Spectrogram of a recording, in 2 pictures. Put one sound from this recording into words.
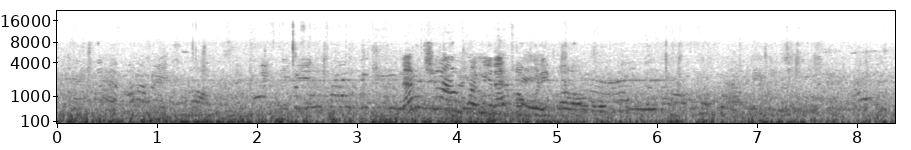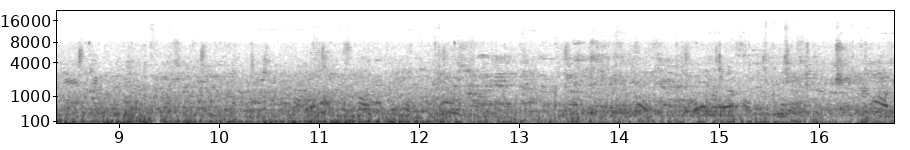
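Footsteps of passers-by tap on the pavement.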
